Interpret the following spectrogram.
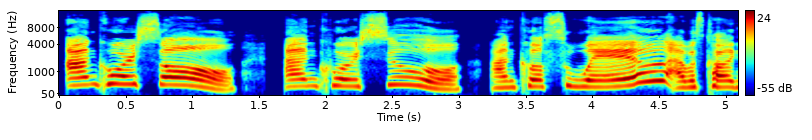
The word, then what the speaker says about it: Encore Seul: How to pronounce Encore Seul? Well, it's not two easy words. For Anglophones, there's some sound that don't exist in English. So first there's a "en." It's a nasal sound. So the "en" from the first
